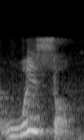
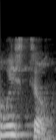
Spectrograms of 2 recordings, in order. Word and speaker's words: whistle: the O is silent have whistle whistle no whistle the t is what silent and then we have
